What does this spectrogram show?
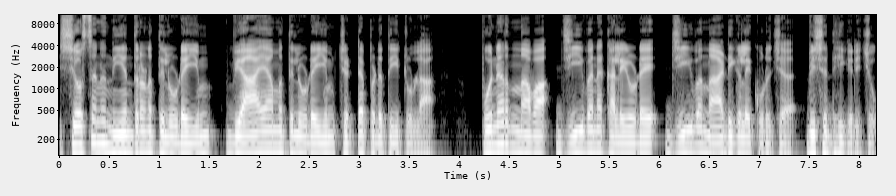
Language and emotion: Malayalam, neutral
